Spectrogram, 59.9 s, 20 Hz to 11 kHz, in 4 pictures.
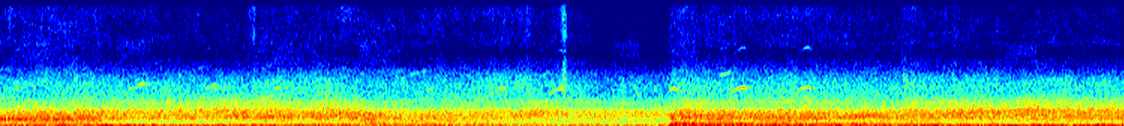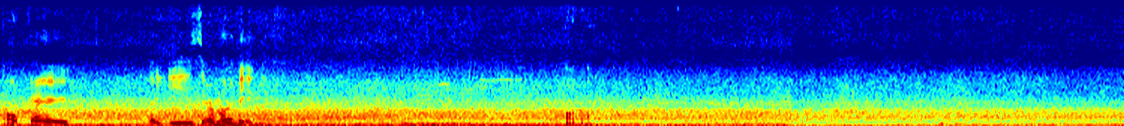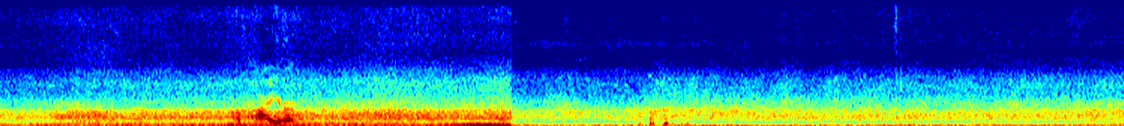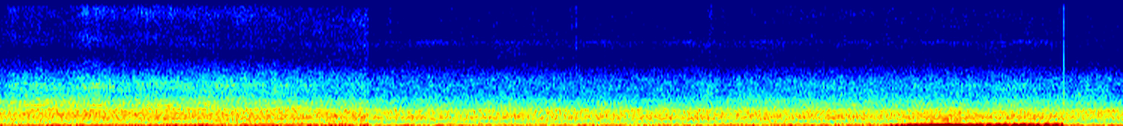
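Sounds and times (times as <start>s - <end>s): road traffic noise: 0.0s - 59.9s
low engine hum: 8.3s - 50.0s.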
